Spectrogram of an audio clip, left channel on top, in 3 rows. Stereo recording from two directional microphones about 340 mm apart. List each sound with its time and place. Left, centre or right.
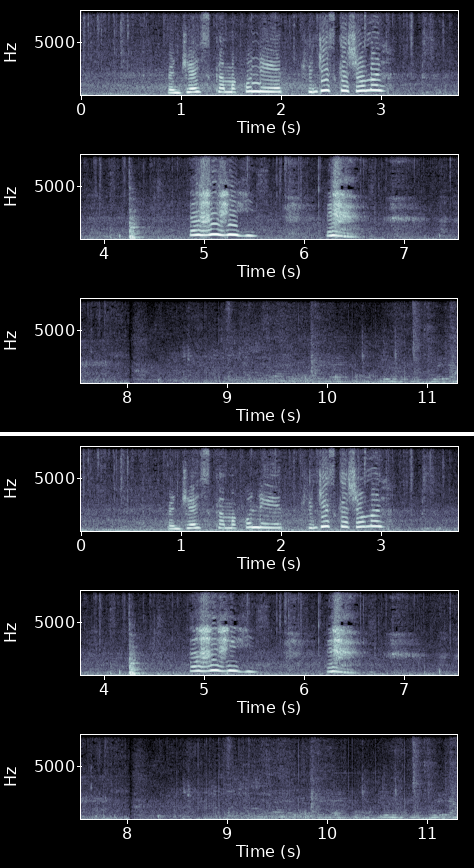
0.8 s speech: left
4.8 s speech: left
5.9 s a sound: left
